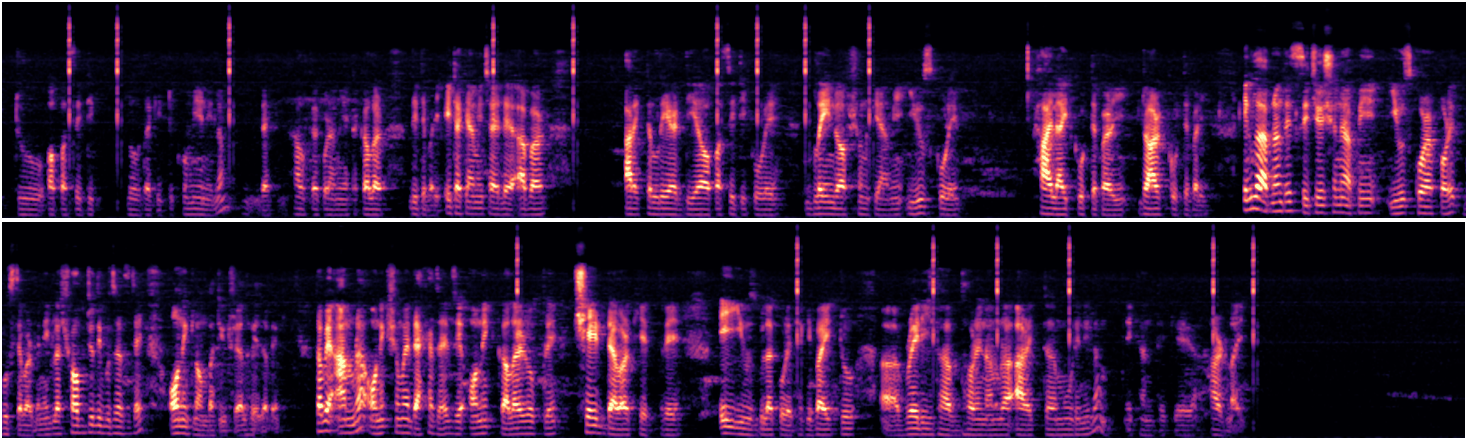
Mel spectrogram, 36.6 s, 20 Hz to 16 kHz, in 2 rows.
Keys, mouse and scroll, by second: 0.0 ctrl+z, 0.8 click, 1.7 click, 3.1-5.3 drag, 10.5-10.8 scroll down 1, 10.8 click, 11.3-13.1 scroll down 1, 13.1 scroll down 1, 14.7 scroll down 1, 24.7 click, 24.9 Return, 28.2-36.5 drag, 34.2-36.5 drag.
